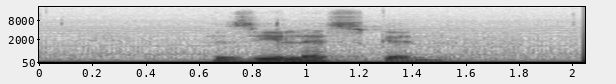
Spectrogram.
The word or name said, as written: Seelaesgen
